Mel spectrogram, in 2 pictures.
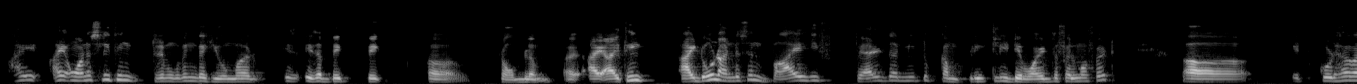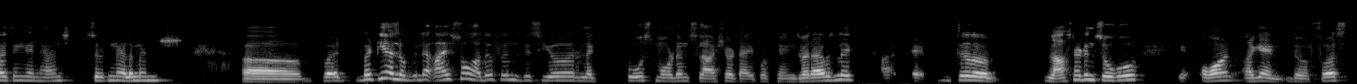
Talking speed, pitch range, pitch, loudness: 160 wpm, 145-200 Hz, 175 Hz, -26 LUFS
